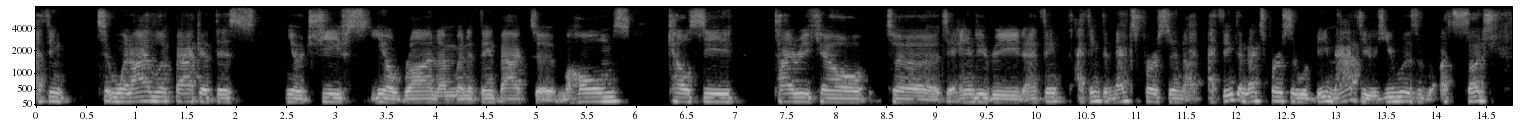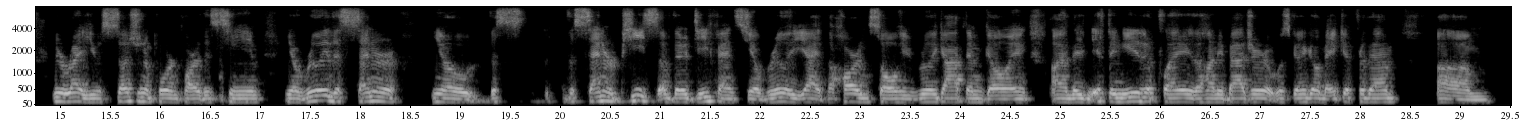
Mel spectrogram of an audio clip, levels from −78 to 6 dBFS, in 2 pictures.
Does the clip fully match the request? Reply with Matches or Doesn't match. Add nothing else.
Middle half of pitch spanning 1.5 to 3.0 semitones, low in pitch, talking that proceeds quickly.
Matches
